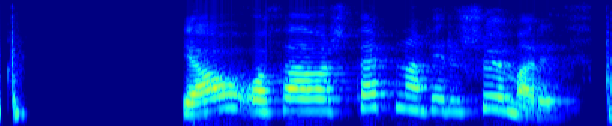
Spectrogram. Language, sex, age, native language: Icelandic, female, 70-79, Icelandic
